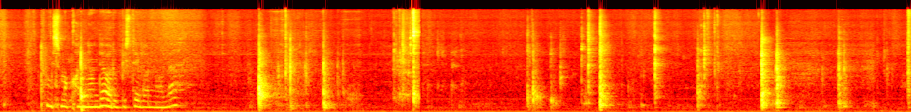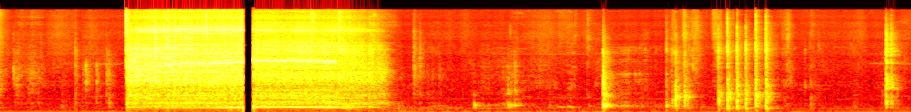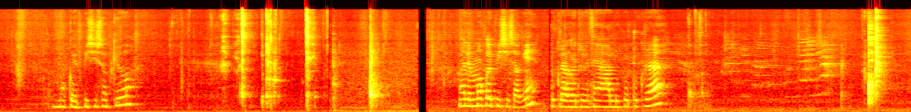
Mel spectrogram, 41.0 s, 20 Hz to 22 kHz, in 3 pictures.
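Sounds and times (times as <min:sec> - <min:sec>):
mixer grinder grinding: 0:15.6 - 0:19.6.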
